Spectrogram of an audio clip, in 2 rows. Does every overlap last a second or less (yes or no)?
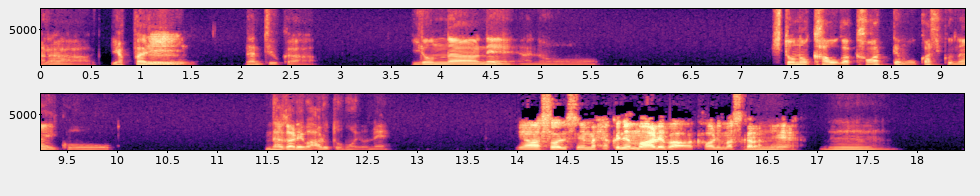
yes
